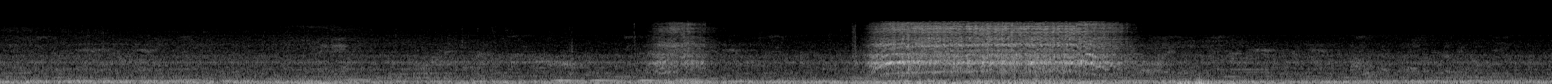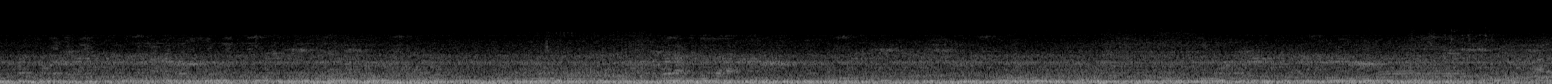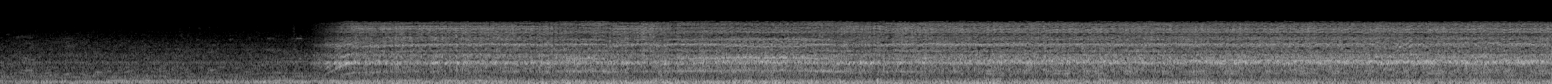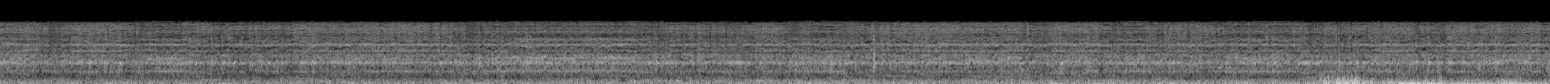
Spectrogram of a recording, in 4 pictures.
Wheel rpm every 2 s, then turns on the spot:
0, 0, 0, 10, 90, 80, 0, 0, 0, 0, 0, 0, 0, 0, 0, 0, 0, 110, 160, 160, 160, 160, 160, 160, 160, 160, 160, 160, 160, 160, 160.
none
